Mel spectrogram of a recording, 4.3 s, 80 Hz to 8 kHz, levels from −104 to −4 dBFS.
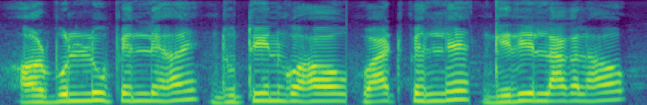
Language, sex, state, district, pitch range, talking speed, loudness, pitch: Magahi, male, Bihar, Samastipur, 190-210 Hz, 195 wpm, -15 LUFS, 200 Hz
